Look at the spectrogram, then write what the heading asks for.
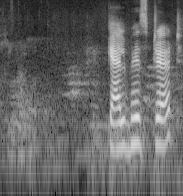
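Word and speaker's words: Kalverstraat: Shopping street, যেটা হচ্ছে ক্যালভে street বলা হয়। ক্যালভেস্ট্রাট বলে, অ্যাকচুয়ালি ওটা ডাচ প্রোনাউন্সিয়েশনের জন্য ওটা স্ট্র্যাট বলে ওরা।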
